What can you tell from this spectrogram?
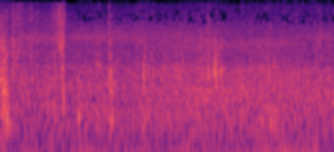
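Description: Steady wind rumbling on the microphone over the wash of the sea on a rocky shore. A few sharp clicks and knocks come from stones and shells being shifted by hand, the loudest near the start and again about a second in.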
